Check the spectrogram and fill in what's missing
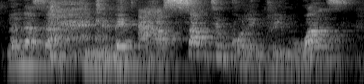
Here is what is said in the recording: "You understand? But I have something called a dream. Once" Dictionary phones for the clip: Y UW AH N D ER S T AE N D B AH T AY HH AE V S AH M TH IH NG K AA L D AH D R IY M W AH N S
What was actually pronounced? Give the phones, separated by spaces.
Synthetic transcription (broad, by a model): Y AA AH N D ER S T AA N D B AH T AY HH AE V S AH M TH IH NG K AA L AH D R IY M W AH N S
